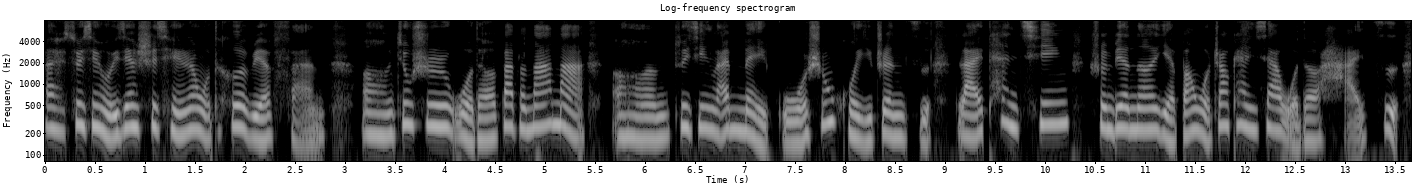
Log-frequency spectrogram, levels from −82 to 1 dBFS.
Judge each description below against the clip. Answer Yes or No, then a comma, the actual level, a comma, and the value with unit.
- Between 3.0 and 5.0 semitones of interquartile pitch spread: No, wide, 5.4 semitones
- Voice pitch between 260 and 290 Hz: No, high, 220 Hz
